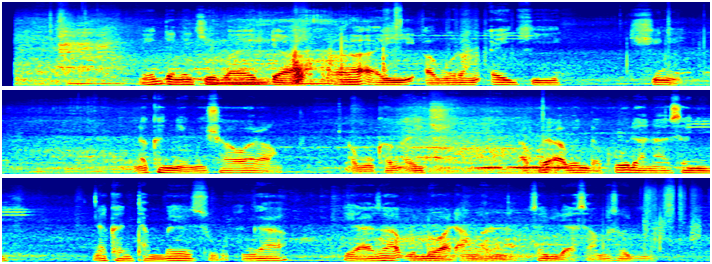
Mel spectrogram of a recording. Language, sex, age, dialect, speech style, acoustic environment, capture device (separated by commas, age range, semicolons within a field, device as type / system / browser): Hausa, male, 25-34, Nigeria - Kano, happy, silence, mobile / Linux / Chrome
